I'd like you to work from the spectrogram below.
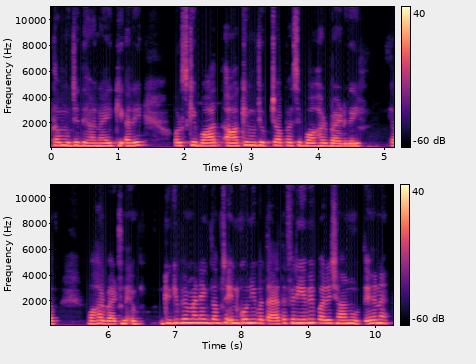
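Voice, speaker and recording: A woman's voice: fairly high pitch, fairly even intonation, normal speed, warm tone, dry recording. A woman in her late twenties, chatting casually in a home vlog and telling her story at length with small repeats. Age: 20s. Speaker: vlogger and mother.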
